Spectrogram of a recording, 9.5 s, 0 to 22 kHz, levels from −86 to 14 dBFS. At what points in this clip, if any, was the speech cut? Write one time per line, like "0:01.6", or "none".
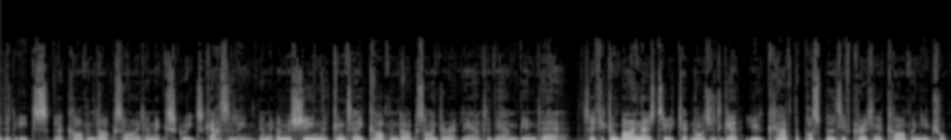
0:02.7
0:07.4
